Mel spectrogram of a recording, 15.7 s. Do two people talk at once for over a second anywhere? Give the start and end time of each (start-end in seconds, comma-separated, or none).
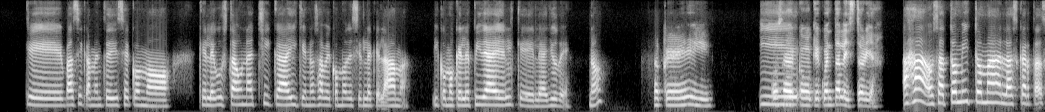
none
